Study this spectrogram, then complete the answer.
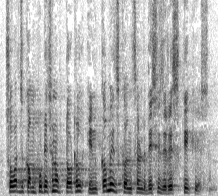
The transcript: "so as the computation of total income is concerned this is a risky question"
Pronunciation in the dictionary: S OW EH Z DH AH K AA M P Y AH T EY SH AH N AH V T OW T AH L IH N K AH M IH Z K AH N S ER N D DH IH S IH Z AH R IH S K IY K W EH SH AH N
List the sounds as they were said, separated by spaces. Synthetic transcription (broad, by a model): S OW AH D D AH K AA M P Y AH T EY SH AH N AH V T OW T AH L IH N K AH M IH Z K AH N S ER N D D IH S IH Z R IH S K IY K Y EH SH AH N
